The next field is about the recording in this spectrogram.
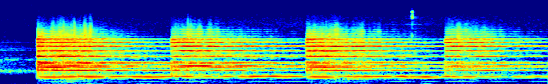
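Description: A church bell in a bell tower strikes four loud, evenly spaced times, each stroke ringing on with a rich, sustained metallic hum into the next.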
